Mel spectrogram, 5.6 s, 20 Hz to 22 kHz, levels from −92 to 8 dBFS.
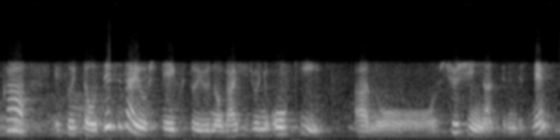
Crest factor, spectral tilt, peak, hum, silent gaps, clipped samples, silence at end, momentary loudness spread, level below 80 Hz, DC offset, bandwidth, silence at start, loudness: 16 dB; -7 dB/octave; -8 dBFS; 50 Hz at -60 dBFS; none; under 0.1%; 0 s; 11 LU; -72 dBFS; under 0.1%; 3.9 kHz; 0 s; -24 LUFS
